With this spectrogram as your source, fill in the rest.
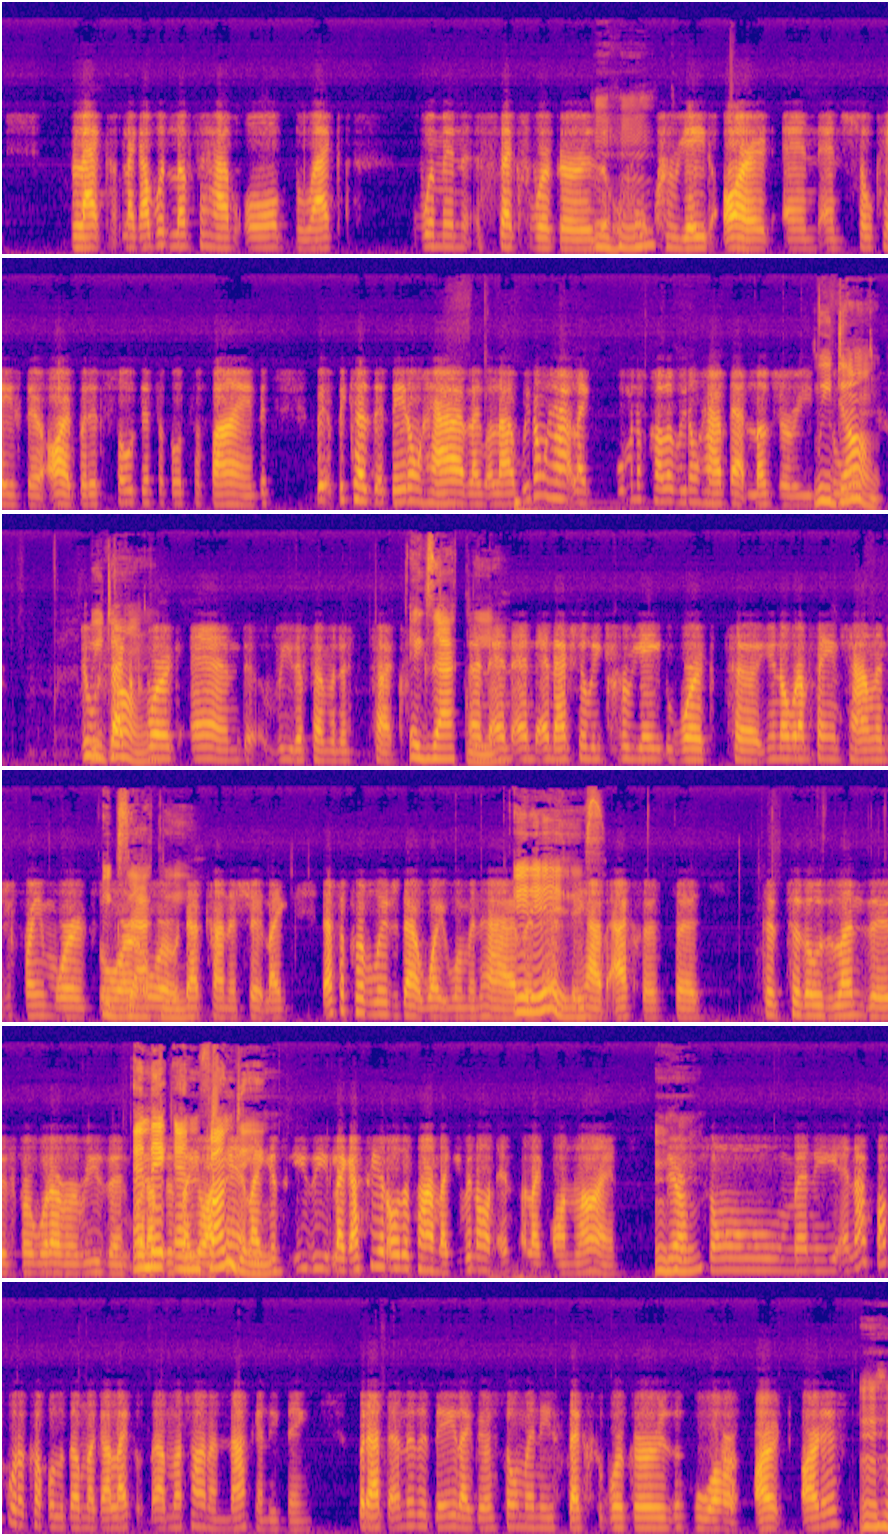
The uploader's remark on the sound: The Phone Call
